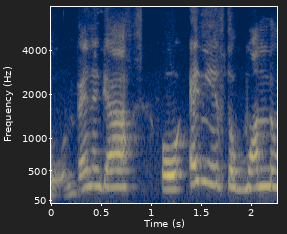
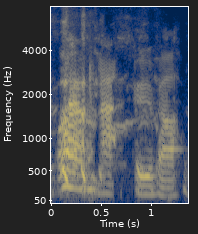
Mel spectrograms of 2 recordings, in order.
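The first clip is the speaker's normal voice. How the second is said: mock mad; 8 semitones lower, 5 dB louder than usual. Real, not acted. Playful retort.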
